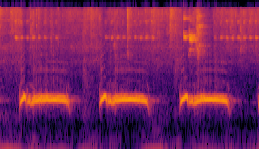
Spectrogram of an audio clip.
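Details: Clear-voiced spotted dove kept as a lure for other doves, cooing three smooth sustained notes with a short rising start, evenly spaced every second and a half, against a steady low hum.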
